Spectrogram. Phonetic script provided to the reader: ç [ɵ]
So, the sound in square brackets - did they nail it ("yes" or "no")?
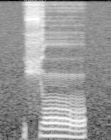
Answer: no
